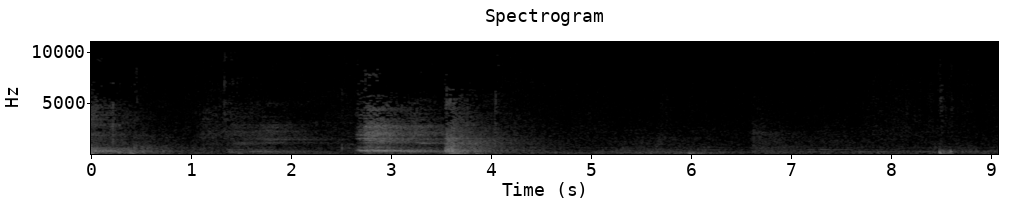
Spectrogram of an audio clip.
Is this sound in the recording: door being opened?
yes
